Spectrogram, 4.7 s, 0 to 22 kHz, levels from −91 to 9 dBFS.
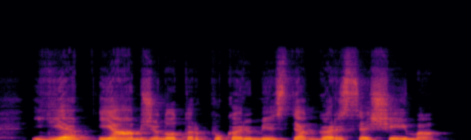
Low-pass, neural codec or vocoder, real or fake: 14.4 kHz; none; real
